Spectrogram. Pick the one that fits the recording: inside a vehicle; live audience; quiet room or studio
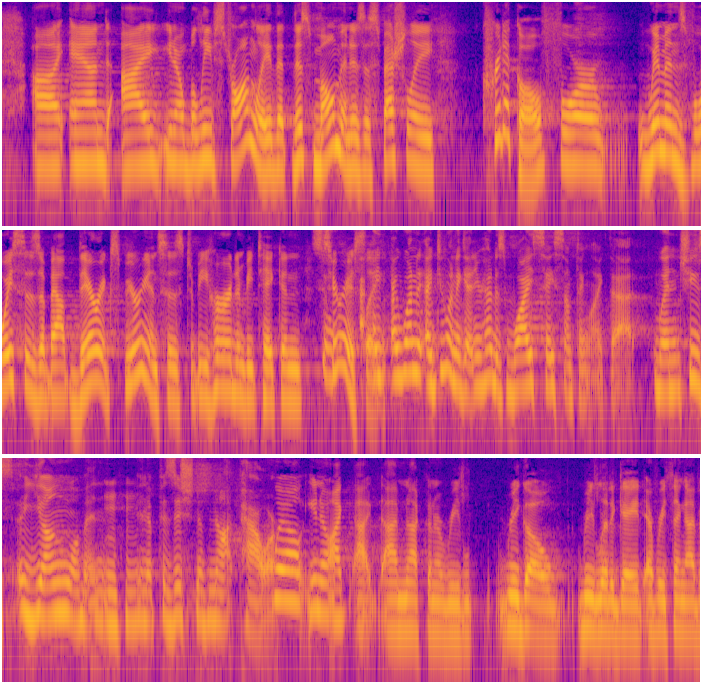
live audience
